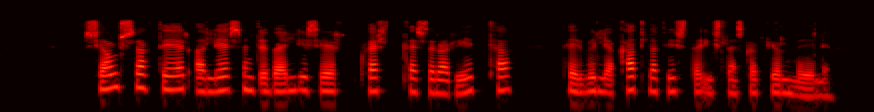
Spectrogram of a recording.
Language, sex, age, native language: Icelandic, female, 50-59, Icelandic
